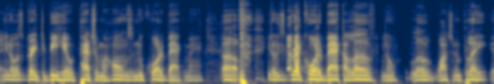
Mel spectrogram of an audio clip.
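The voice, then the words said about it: Aqib Talib impression. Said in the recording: “best Talib impression ... That was very good.”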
